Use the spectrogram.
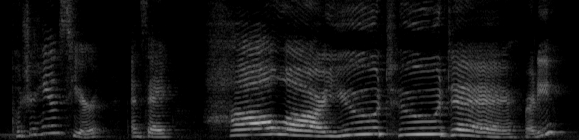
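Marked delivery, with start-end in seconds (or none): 2.1-5.2 said slowly, higher and louder. Showing a group how to say a daily phrase: slowed down. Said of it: "And now I want you to slow it down".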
